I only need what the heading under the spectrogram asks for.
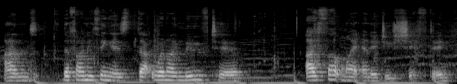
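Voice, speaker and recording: A woman's voice: lowish voice, moderate pace, mellow, echoey room, faint music behind. A woman from England earnestly telling a personal spiritual story in a casual vlog. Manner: earnest, confessional. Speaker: spiritual vlogger.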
